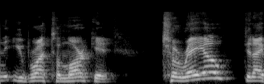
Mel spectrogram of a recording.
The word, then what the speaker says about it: Tereo: Tereo, did I pronounce that correctly? Yep, Tereo, either.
